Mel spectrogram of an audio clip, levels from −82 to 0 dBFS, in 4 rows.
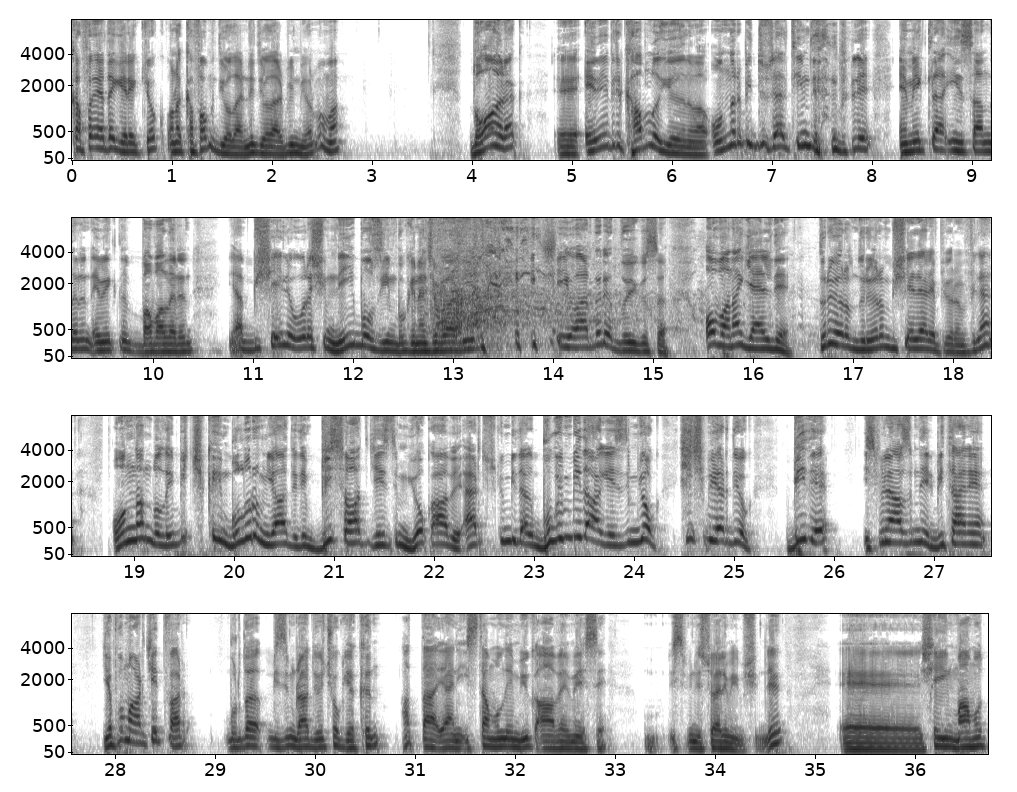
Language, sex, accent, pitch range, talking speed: Turkish, male, native, 125-185 Hz, 165 wpm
